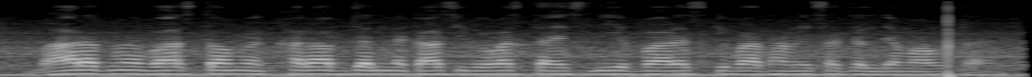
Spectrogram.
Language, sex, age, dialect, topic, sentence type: Hindi, male, 60-100, Awadhi Bundeli, agriculture, statement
